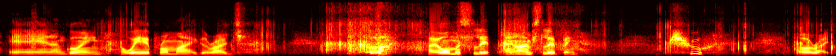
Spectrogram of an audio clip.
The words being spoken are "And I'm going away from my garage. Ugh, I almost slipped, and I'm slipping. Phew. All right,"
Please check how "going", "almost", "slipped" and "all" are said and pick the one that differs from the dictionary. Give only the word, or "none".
slipped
